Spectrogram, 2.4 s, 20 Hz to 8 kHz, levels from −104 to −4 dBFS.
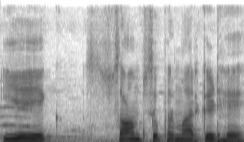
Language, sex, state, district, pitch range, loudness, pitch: Hindi, male, Bihar, Kishanganj, 110-115 Hz, -24 LUFS, 110 Hz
